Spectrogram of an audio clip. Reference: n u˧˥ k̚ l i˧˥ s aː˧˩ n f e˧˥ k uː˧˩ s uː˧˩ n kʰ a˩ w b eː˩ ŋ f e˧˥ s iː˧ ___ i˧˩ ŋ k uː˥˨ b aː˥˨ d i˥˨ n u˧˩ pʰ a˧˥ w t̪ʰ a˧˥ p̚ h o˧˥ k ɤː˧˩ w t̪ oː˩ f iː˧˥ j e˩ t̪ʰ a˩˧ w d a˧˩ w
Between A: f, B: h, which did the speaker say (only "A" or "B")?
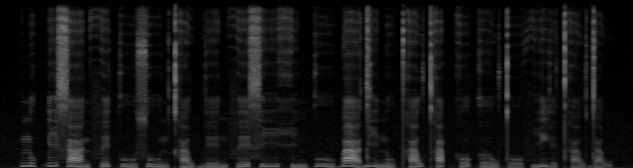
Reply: B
